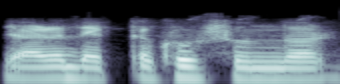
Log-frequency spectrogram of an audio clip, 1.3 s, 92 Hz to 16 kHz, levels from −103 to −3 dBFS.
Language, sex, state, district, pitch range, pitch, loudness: Bengali, male, West Bengal, Jalpaiguri, 125-135 Hz, 130 Hz, -19 LUFS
